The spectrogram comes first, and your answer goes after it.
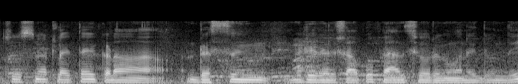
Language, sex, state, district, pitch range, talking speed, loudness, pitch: Telugu, male, Telangana, Nalgonda, 95-110 Hz, 105 wpm, -14 LUFS, 105 Hz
